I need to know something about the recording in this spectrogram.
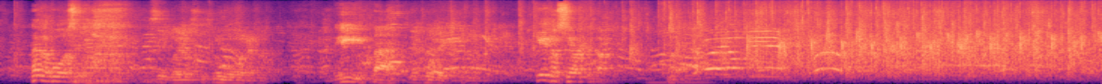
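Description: Electric guitars play amplified through loudspeakers.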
